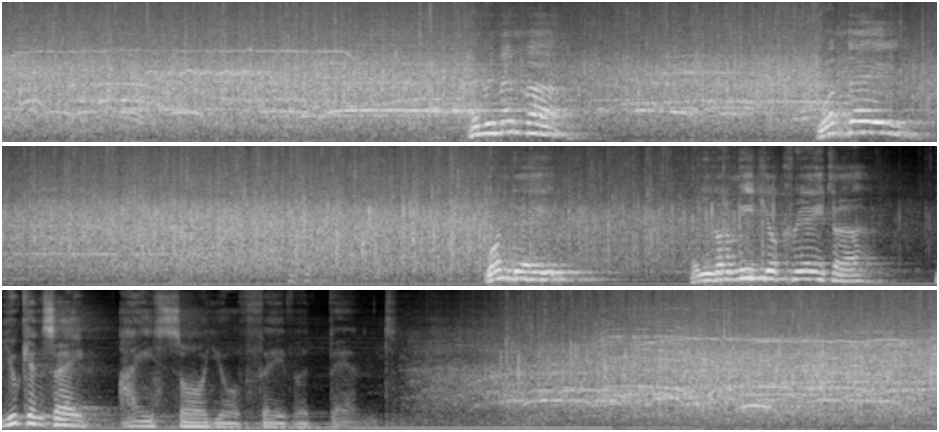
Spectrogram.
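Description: A crowd cheers and whistles loudly in a large hall.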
